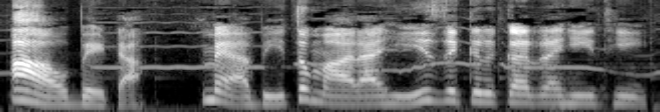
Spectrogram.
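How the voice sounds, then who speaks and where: Woman as cunning old mother, folk-tale villain, honeyed and sly, piercing tone, very slow delivery. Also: mid-range voice, pushed and bright, soft background music. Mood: sweetly welcoming. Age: older. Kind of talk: Hindi folk tale voice acting.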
